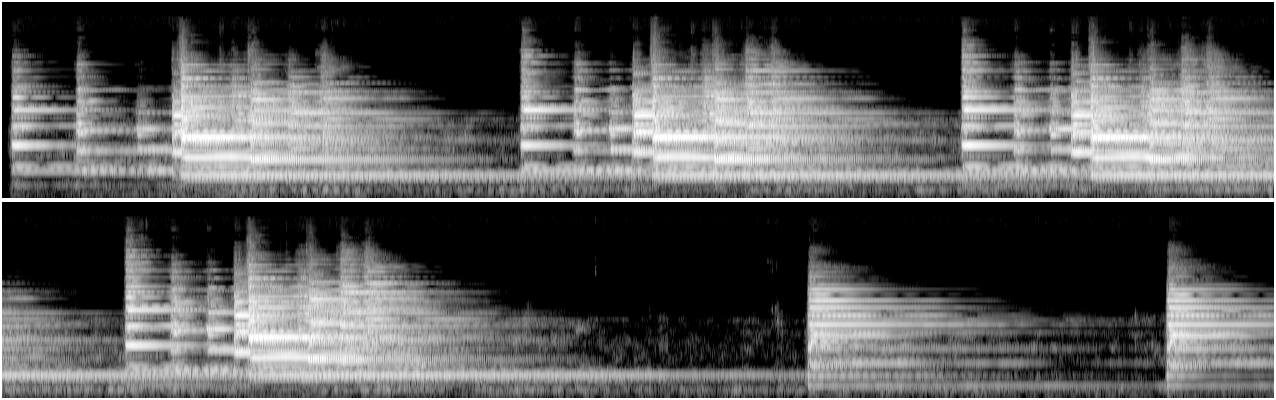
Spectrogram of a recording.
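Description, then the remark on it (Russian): Kremlin clock chimes play the characteristic slow melodic bell sequence before the clock strikes the hour, several groups of ringing tones with long resonant decay, followed by two separate heavier strikes near the end. No voices. “Как вы помните, перед боем курантов идет характерный перезвон. Вот послушайте.”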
